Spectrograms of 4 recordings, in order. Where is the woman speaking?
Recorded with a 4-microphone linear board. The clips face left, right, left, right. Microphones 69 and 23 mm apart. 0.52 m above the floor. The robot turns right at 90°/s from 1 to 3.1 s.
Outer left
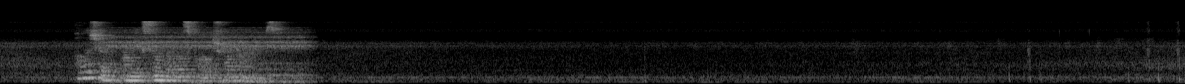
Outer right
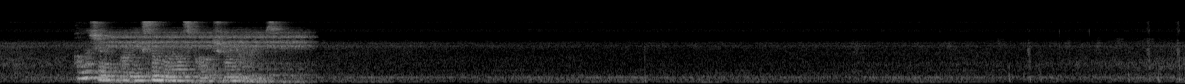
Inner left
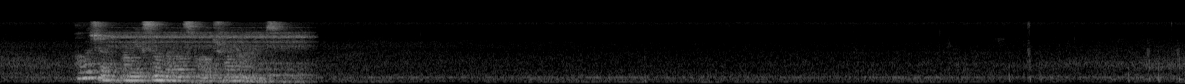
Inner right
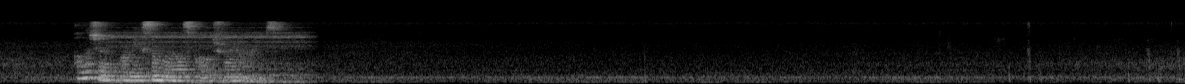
125° right, 1.6 m; by 2.8 s 40° left, 1.6 m.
